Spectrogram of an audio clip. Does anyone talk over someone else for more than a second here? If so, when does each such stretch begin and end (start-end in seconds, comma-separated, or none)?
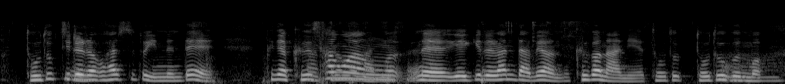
3.0-4.3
